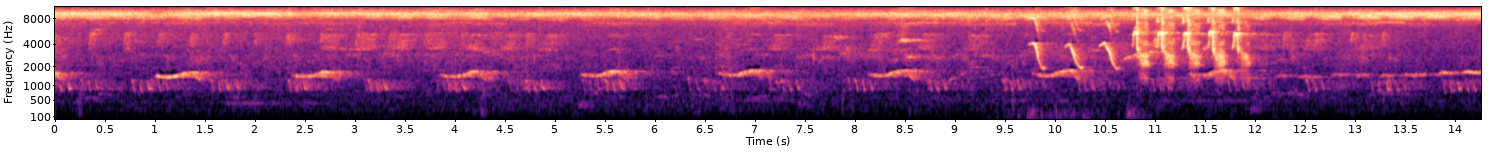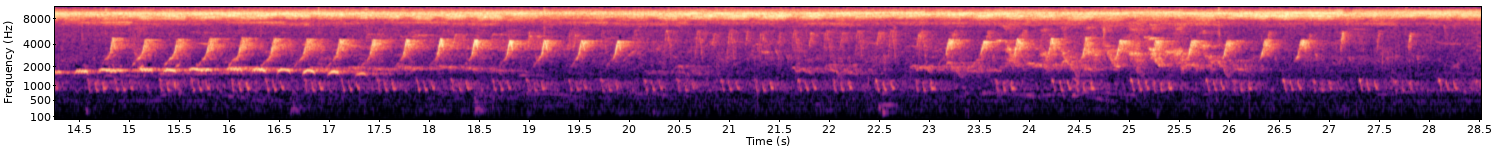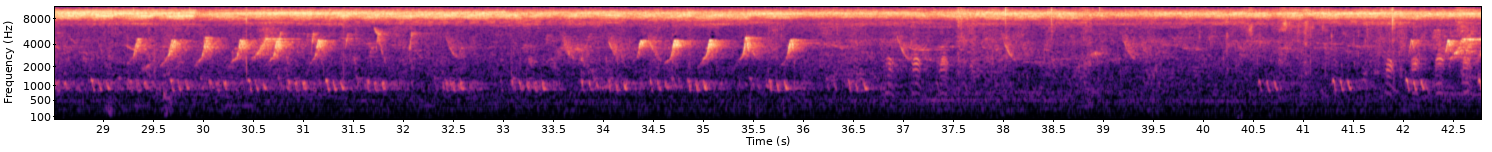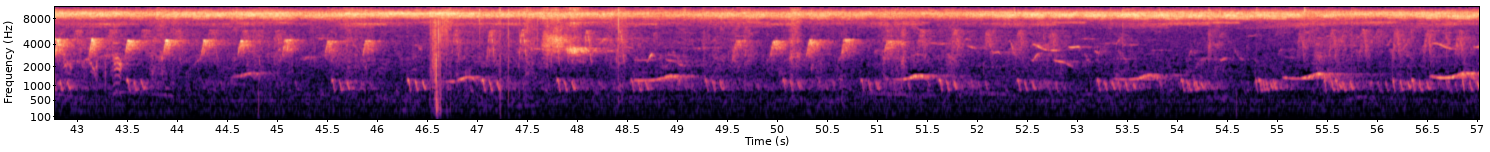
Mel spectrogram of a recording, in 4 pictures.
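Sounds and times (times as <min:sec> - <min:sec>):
high-pitched hiss: 0:00.0 - 0:57.0
songbirds singing: 0:00.0 - 0:57.0
pulsing bird chatter: 0:08.0 - 0:12.1.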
